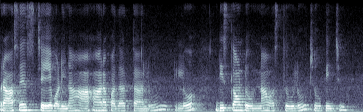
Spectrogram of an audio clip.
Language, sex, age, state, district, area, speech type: Telugu, female, 30-45, Telangana, Karimnagar, rural, read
